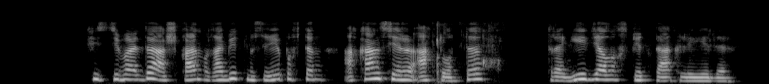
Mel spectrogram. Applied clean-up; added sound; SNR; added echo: neural mask model DeepFilterNet 3.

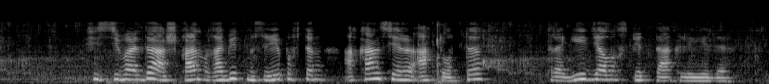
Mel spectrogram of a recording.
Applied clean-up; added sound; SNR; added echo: none; Thunder / Rain + Liquid; 20 dB; none.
